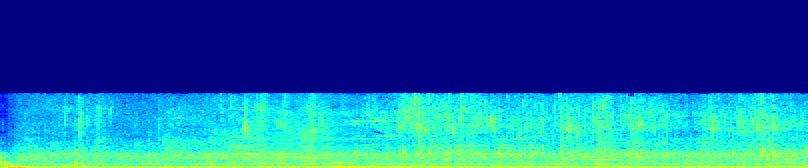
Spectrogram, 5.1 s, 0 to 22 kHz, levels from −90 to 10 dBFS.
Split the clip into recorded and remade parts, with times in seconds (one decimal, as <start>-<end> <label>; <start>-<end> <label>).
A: 0.0-1.6 recorded; 1.6-2.2 remade; 2.2-5.1 recorded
